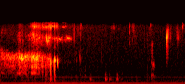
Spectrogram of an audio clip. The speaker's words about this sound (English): All right, I've chosen three cards, and I'm going to take a sip of tea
